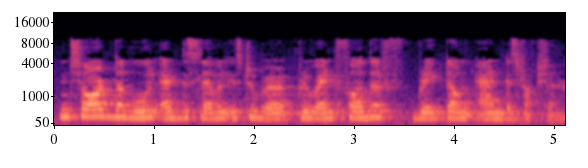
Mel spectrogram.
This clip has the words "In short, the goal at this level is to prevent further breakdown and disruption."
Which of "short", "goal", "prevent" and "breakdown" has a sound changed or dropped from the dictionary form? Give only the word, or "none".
none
